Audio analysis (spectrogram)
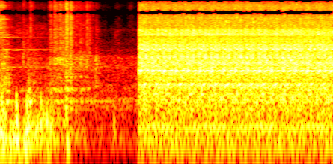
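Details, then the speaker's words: Bus with air brakes after replacing leaking push-to-connect air fittings to cure rapid compressor cycling: diesel idling steadily, then the air compressor cuts back in with an even, louder churn; normal compressor cycling. "I think that's got it cuz you can hear it when the compressor kicks back in great"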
